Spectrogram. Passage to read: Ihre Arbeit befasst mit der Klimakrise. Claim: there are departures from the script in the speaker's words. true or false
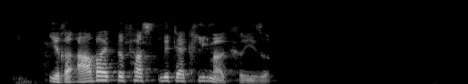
false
